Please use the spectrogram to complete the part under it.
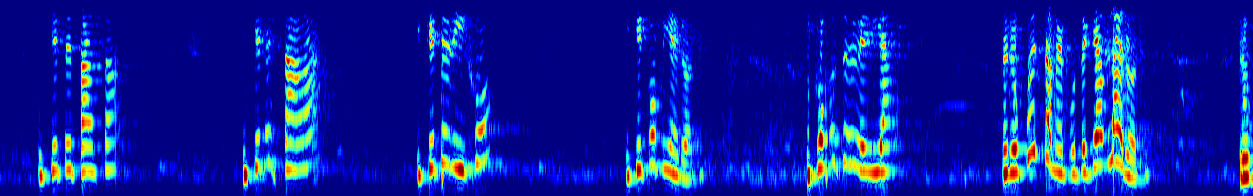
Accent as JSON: {"language": "Spanish", "country": "Chile", "said": "como chileno que teníamos que sacar la losa guardada"}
